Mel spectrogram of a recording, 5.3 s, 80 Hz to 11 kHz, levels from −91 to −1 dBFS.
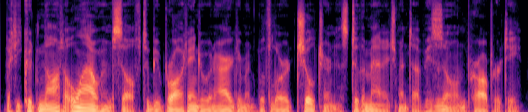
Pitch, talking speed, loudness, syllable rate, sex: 85 Hz, 260 wpm, -19 LUFS, 6.6 syllables/s, male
